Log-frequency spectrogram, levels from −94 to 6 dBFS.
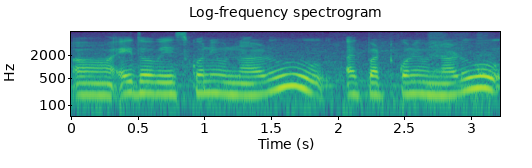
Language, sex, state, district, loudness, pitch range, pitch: Telugu, female, Telangana, Karimnagar, -14 LUFS, 185-210 Hz, 195 Hz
